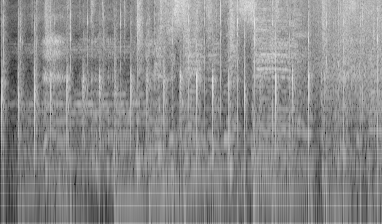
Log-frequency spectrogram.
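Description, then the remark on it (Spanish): The programme's recorded studio applause plays as a short jingle: crisp, rhythmic claps ring out loudly over a bright, busy musical backing, lasting several seconds with no voices. “Se merece el aplauso del programa.”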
